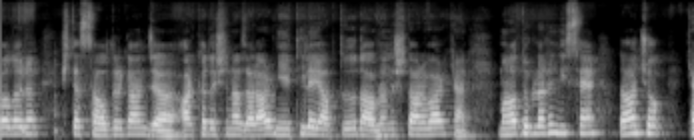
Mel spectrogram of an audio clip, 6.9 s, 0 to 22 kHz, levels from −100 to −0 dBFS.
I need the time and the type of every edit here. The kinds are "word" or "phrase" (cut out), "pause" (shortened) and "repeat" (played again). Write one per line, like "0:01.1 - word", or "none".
0:02.7 - word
